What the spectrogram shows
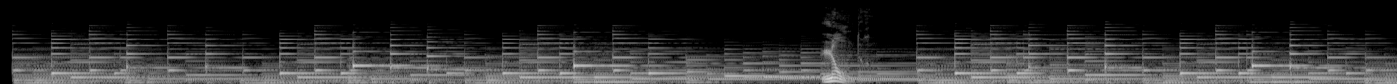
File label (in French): narration audiobook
